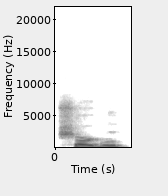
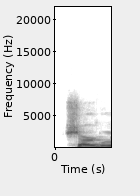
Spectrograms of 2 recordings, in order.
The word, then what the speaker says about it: Sheridan: My parents are actually from, and I'm going to pronounce this correctly, Sheridan. That's the correct way to pronounce it. I don't know if you know that, but Sheridan, Arkansas.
